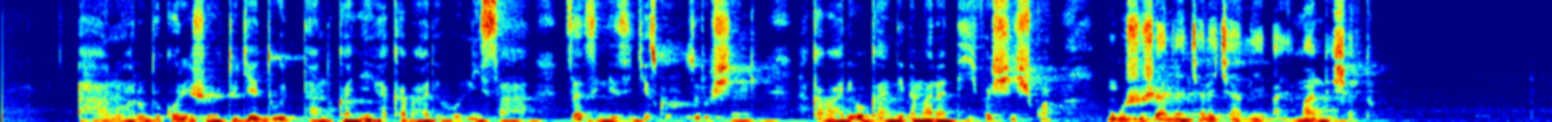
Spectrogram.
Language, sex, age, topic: Kinyarwanda, female, 18-24, education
